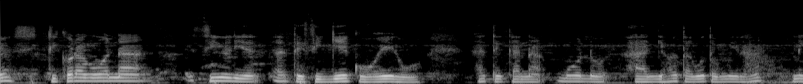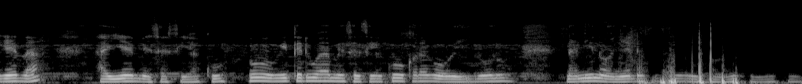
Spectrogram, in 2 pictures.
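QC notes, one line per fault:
No fault to note.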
